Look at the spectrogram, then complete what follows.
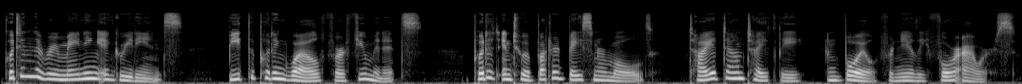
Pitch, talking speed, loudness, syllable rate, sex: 205 Hz, 180 wpm, -18 LUFS, 5.0 syllables/s, female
